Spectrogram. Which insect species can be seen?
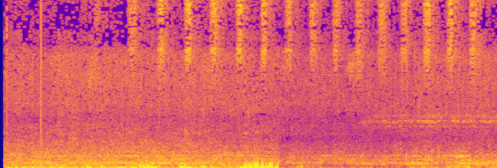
Yoyetta celis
